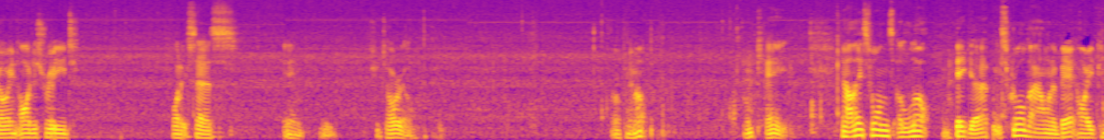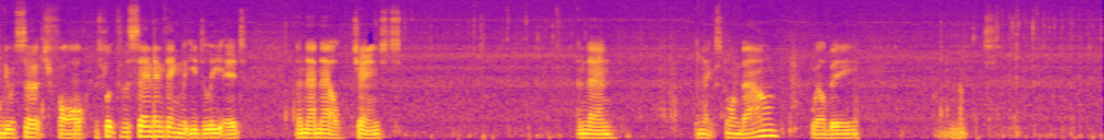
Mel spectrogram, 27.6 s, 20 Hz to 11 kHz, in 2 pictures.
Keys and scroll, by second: 3.2-4.0 typing, 16.6-19.2 typing, 20.6-21.3 typing, 24.2-26.7 typing.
